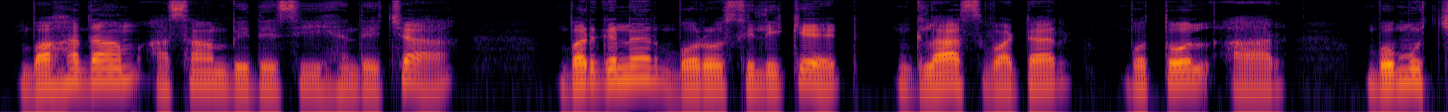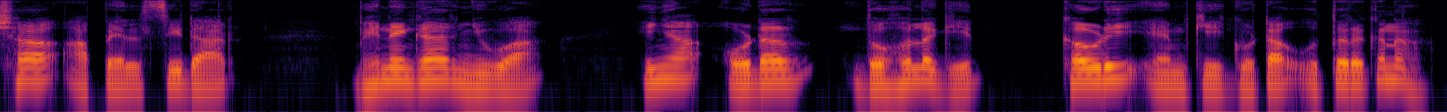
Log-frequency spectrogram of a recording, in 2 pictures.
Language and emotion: Santali, neutral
